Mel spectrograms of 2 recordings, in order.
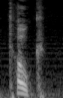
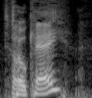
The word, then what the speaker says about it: toque: Tote? – Toque. – Oh, T-O-C-Q-U-E. – Oh, yes. Oh. Yes, that's right. – Toque? As in croquet? – It's pronounced toque.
